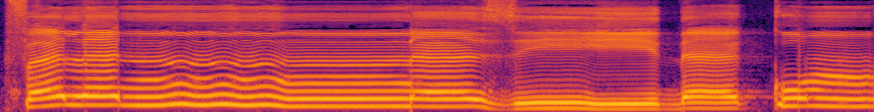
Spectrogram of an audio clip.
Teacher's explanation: Jangan monyong. Monyongnya itu ketika ku-nya saja. Tapi ketika mim kembalikan dia ke dalam keadaan yang tipis. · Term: mim sukun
